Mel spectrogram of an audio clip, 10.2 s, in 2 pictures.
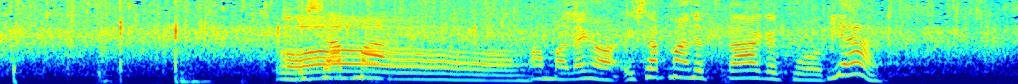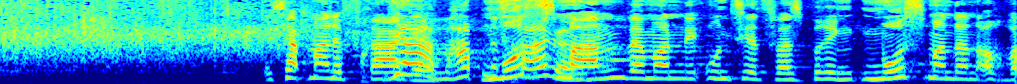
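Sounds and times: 
audience applause: 0:00.0 - 0:07.7
speech: 0:01.4 - 0:04.6, 0:06.4 - 0:10.1.

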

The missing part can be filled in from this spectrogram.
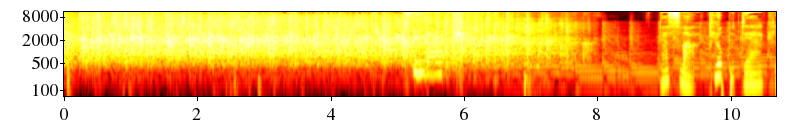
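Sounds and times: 
audience applause: 0:00.0 - 0:08.1
speech: 0:05.2 - 0:06.0, 0:09.1 - 0:10.6.

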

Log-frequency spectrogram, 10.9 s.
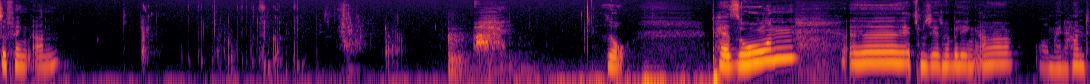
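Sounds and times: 
speech: 0:00.0 - 0:00.7, 0:06.1 - 0:06.4, 0:07.2 - 0:10.8
person sipping a drink and swallowing: 0:01.0 - 0:06.0.

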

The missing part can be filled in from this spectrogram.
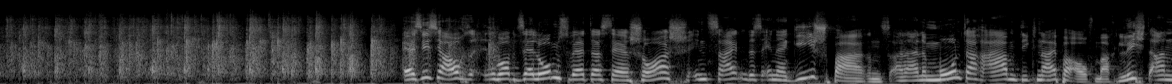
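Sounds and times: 
audience applause: 0:00.0 - 0:05.2
speech: 0:04.0 - 0:11.7.

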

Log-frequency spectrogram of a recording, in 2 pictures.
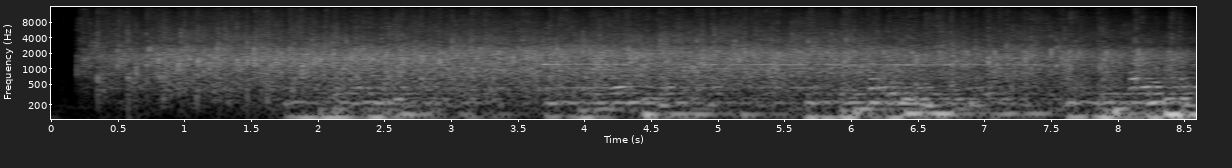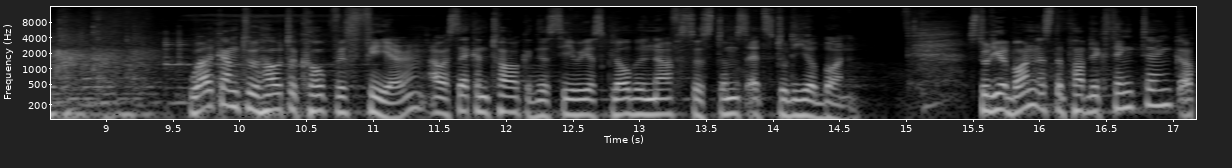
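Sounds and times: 
audience clapping at a public talk at Studio Bonn: 0:00.0 - 0:10.3
speech: 0:08.2 - 0:08.9, 0:09.7 - 0:14.8, 0:15.6 - 0:17.1.

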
